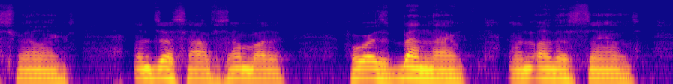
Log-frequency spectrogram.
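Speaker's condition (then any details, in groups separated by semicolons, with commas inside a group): ALS; power wheelchair, no tracheostomy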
